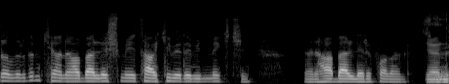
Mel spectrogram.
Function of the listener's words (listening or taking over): taking over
